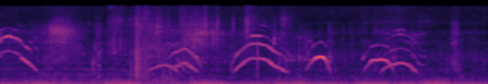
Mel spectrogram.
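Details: Young cat Aimee in labour with five kittens of differing colours; a quick series of high, arching mews, some overlapping, repeats through the stretch over a low droning background.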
